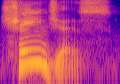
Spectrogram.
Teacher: overall, changes would be stressed, unstressed.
